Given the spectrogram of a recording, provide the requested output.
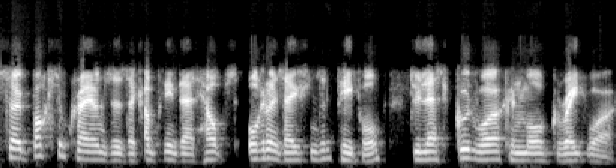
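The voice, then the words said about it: Australian accent. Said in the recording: “I'm Australian, hence my outrageously good accent.”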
